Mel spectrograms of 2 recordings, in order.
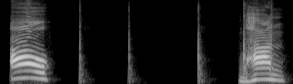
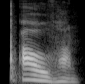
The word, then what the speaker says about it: আহ্বান: এখন আও ভান, এখন এখানে হর্ষ দিতেও পারেন নাও পারেন, কোনো সমস্যা নাই। আহ্বান।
